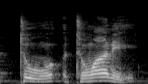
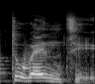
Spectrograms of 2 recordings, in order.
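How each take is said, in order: First: The t after the n is dropped. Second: The t after the n is pronounced. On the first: This is how people commonly say it. "o T vira Ni" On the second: This is the form learners usually learn. "Não que você não possa falar vinte"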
